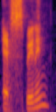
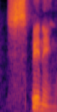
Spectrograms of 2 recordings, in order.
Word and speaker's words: spinning: spinning one more time so instead of saying s spinning okay focusing on that s so I watched Sebastian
